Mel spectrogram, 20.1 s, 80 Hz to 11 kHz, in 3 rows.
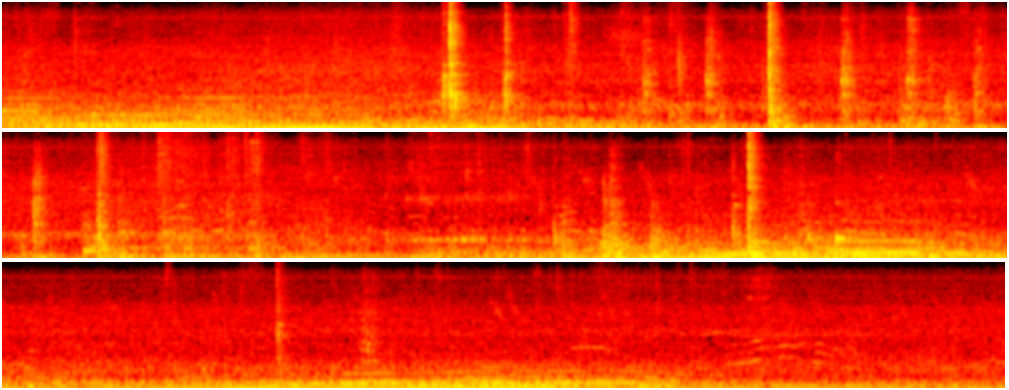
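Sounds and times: sharp taps and clicks: 3.0 - 7.1.

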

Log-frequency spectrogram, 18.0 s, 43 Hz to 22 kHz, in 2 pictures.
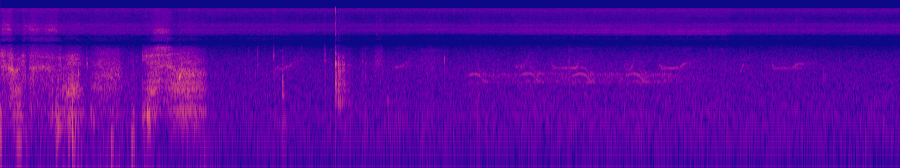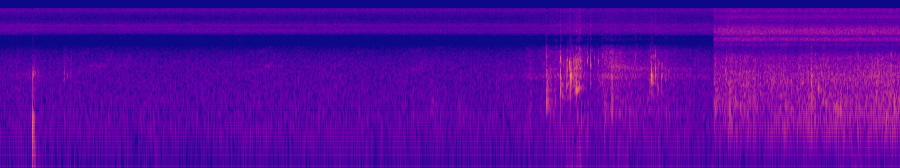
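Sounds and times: bird chirping: 2.6 - 3.1, 3.8 - 8.3.

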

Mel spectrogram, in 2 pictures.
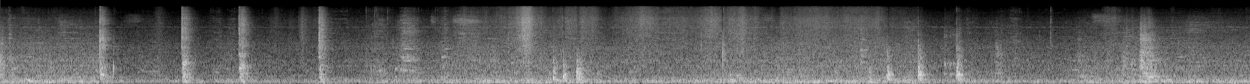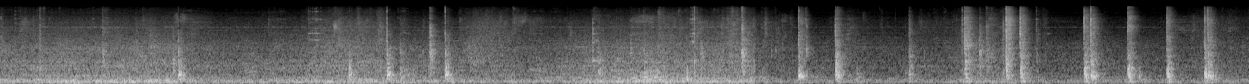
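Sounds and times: low background hum: 0.0 - 24.9
cleaver chopping on wooden block: 22.1 - 24.8.

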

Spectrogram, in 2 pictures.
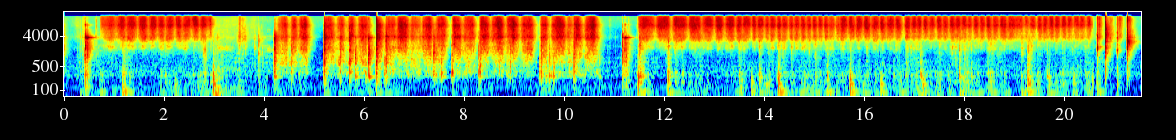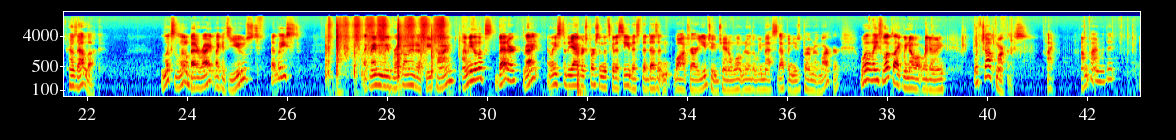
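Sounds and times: chalk scratching on chalkboard: 0.7 - 3.0, 4.2 - 10.8, 11.5 - 20.6, 26.9 - 29.3
palm smearing chalk on board: 0.7 - 3.1, 4.2 - 10.8, 11.5 - 20.6, 26.8 - 29.3.

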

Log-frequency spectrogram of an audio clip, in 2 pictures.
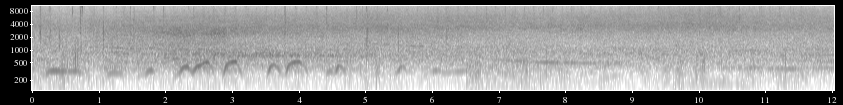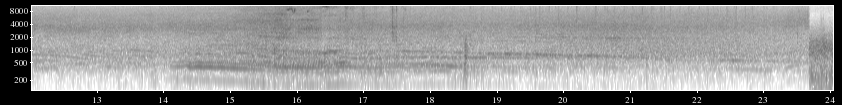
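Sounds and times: steady hiss: 0.0 - 24.0
toy car motor whining: 14.0 - 23.2.

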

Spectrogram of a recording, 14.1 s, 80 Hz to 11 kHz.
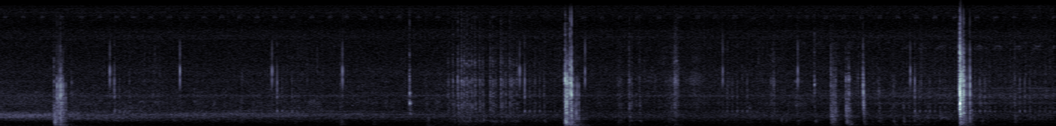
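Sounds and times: faint outdoor background: 0.0 - 14.0
sharp loud knock: 0.8 - 1.0
light ticks: 1.5 - 1.8, 3.2 - 4.7, 5.4 - 8.7, 9.6 - 14.0.

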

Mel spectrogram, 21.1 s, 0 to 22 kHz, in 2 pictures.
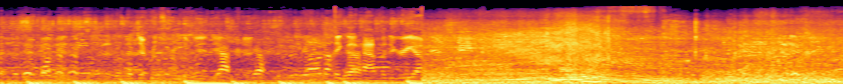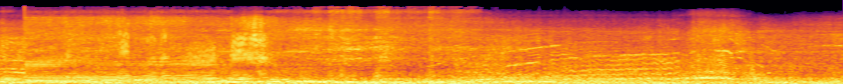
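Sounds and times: dirt bike motors revving: 5.2 - 21.0.

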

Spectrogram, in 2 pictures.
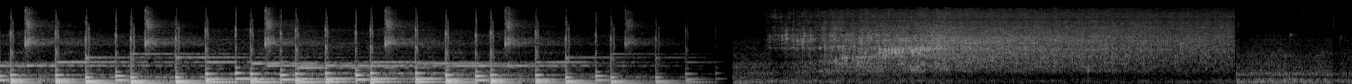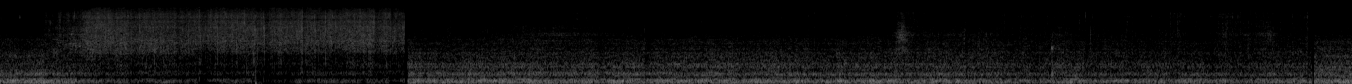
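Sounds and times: background music: 0.0 - 7.3
oil sizzling in a wok: 7.6 - 12.4, 14.0 - 17.6, 22.5 - 26.7.

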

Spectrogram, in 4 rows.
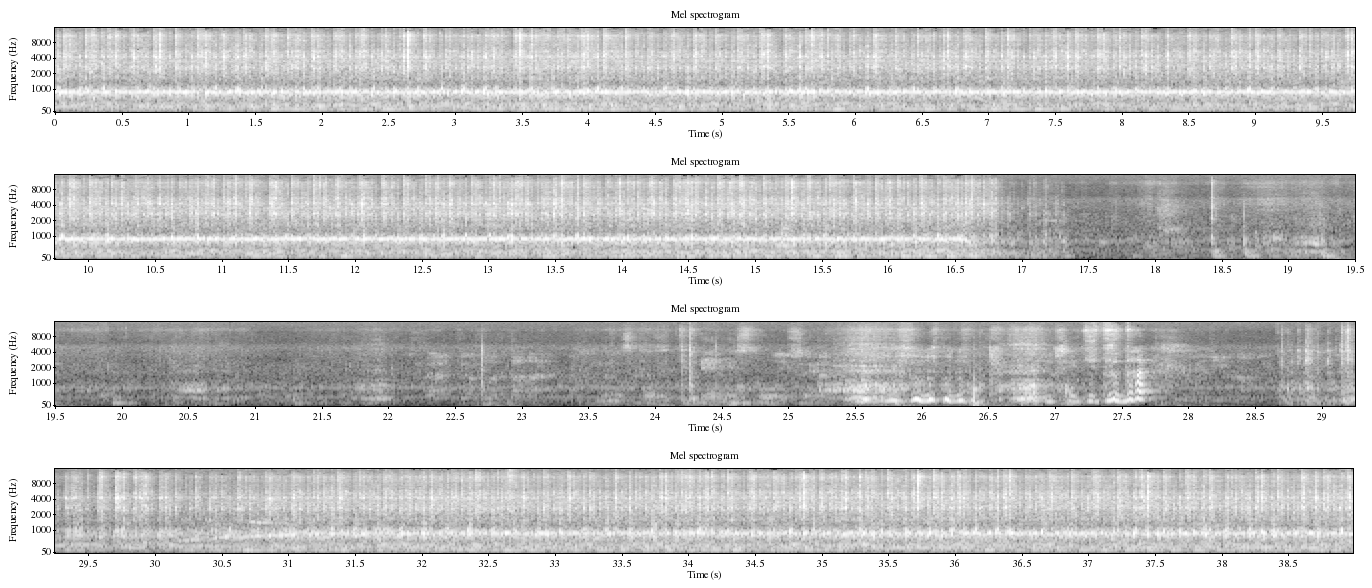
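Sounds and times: sewing machine humming: 0.0 - 17.4, 25.7 - 27.1, 28.7 - 38.9.

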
